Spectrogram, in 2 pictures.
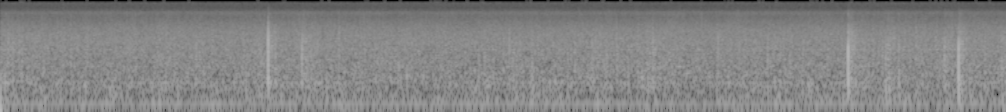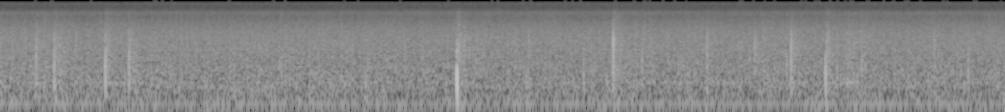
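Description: Steady hiss with scattered clicks and pops, the surface noise of an old film soundtrack with no recorded sound on it; the sharpest click comes about eighteen seconds in.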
